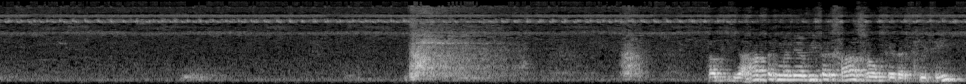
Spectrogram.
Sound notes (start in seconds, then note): 4.0 release the breath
